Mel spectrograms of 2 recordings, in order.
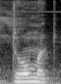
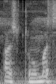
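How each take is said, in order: First: The word ends with a 'k' sound. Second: The word ends with a 'ch' sound. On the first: The speaker calls it right. "इसको उच्चारण में का क्या आता है" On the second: The speaker calls it wrong. "इसको अस्टोमच नहीं पढ़िएगा"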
